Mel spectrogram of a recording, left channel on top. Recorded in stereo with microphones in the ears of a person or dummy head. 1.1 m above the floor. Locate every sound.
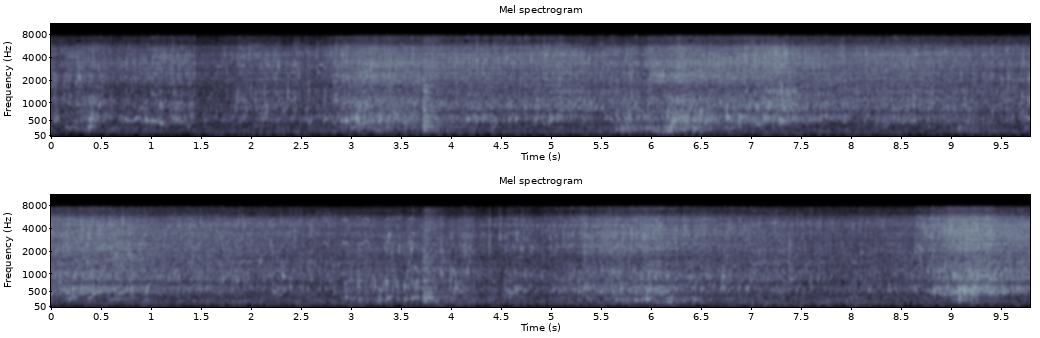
3.7 s a snare drum: 35° left (ahead or behind), 1.2 m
